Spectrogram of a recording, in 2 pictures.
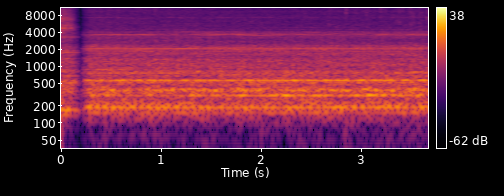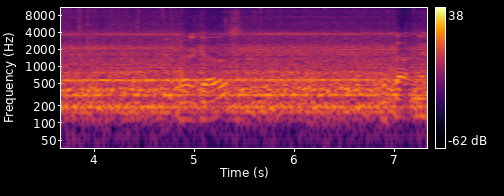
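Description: An electric mixer creams banana bread batter, giving a loud, steady motor whir that runs without a break, while a voice talks over it.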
